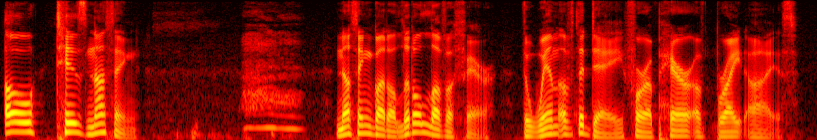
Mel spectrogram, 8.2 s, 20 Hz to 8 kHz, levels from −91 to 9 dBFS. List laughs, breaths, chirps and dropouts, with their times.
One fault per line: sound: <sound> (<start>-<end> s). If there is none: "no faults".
sound: sigh (1.5-3.1 s)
